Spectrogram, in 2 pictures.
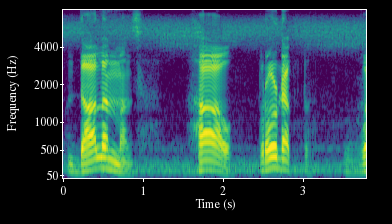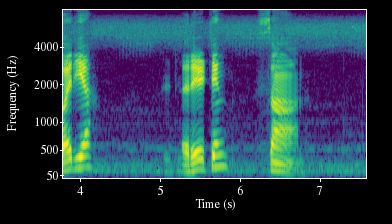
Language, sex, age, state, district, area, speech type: Kashmiri, male, 30-45, Jammu and Kashmir, Ganderbal, rural, read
